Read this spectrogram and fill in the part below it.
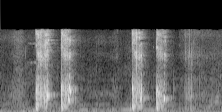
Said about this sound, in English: Cough.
